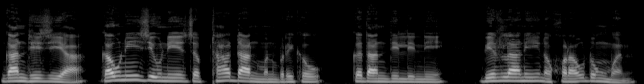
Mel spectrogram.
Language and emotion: Bodo, neutral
